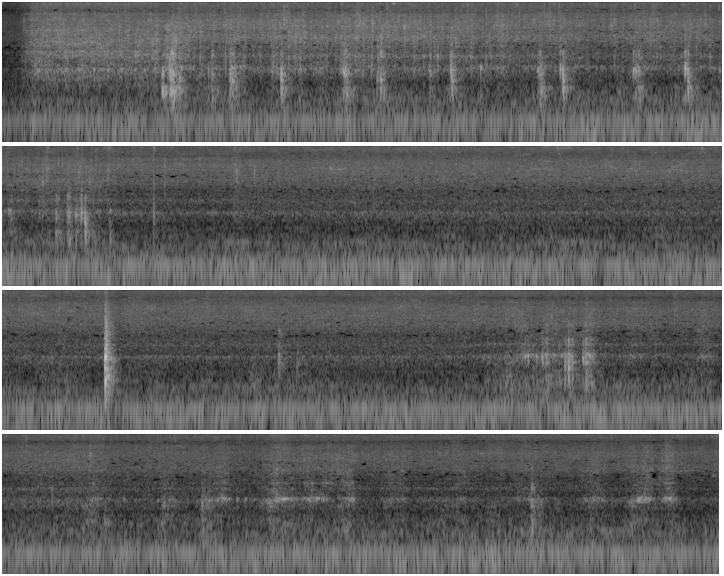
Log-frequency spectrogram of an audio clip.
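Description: Potatoes and green beans sizzling in a frying pan, the sizzle starting suddenly as the lid comes off, with a spatula stirring and scraping in a run of clicks. A single sharp knock, the loudest sound, comes about halfway through.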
